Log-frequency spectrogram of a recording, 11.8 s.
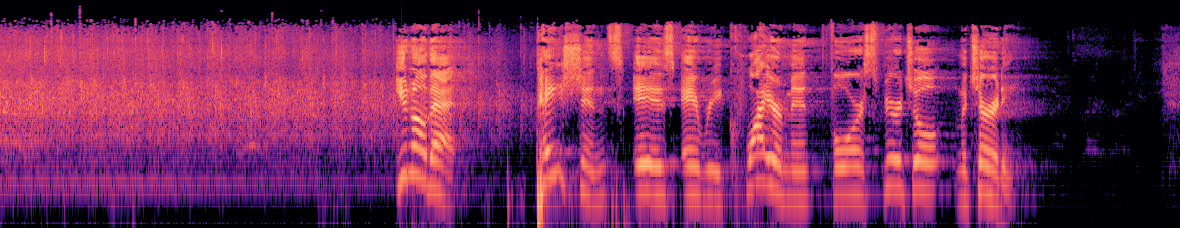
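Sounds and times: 
audience applause: 0.0 - 5.6
speech: 4.0 - 4.7, 5.4 - 10.2.

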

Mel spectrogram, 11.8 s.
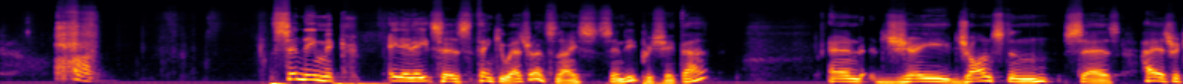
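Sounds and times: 
low steady hum: 0.0 - 11.8
nose blowing: 0.5 - 1.2
speech: 0.8 - 1.1, 2.8 - 7.2, 8.3 - 11.8.

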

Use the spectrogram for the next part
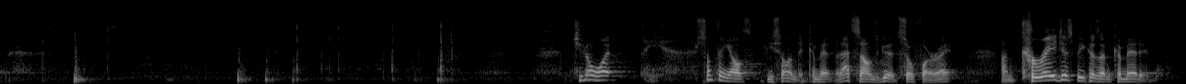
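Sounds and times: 
word being written on a board: 0.0 - 1.3, 2.0 - 4.6
speech: 5.8 - 11.7.

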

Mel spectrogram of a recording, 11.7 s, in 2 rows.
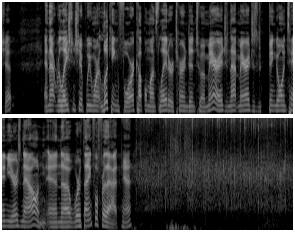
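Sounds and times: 
speech: 0.0 - 9.3
audience applause: 8.4 - 11.6.

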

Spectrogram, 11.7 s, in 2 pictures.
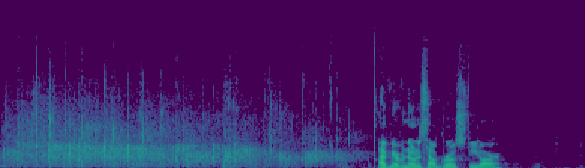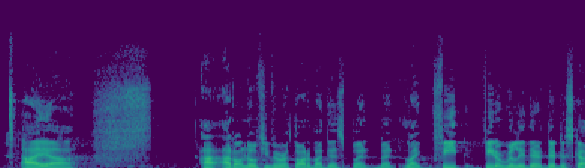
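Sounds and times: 
audience clapping hands: 0.0 - 4.0
speech: 3.8 - 5.1, 6.1 - 6.7, 7.9 - 11.6.

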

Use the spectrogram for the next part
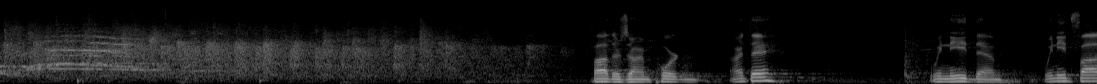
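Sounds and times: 
audience applause for fathers: 0.0 - 5.7
speech: 5.9 - 7.9, 9.3 - 10.9.

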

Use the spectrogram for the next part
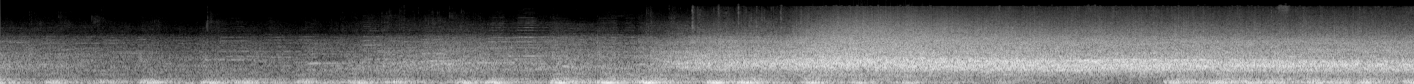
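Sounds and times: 
soccer crowd cheering, Portland Thorns vs Houston Dash: 0.0 - 14.1.

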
